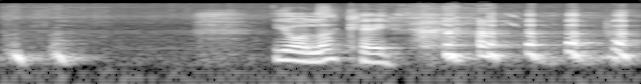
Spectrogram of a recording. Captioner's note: laughs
